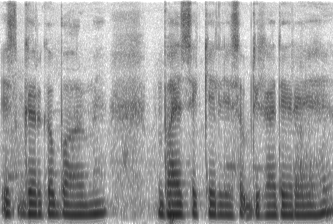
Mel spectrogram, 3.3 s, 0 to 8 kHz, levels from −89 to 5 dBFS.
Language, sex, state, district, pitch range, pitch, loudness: Hindi, male, Arunachal Pradesh, Papum Pare, 130-140 Hz, 135 Hz, -16 LUFS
